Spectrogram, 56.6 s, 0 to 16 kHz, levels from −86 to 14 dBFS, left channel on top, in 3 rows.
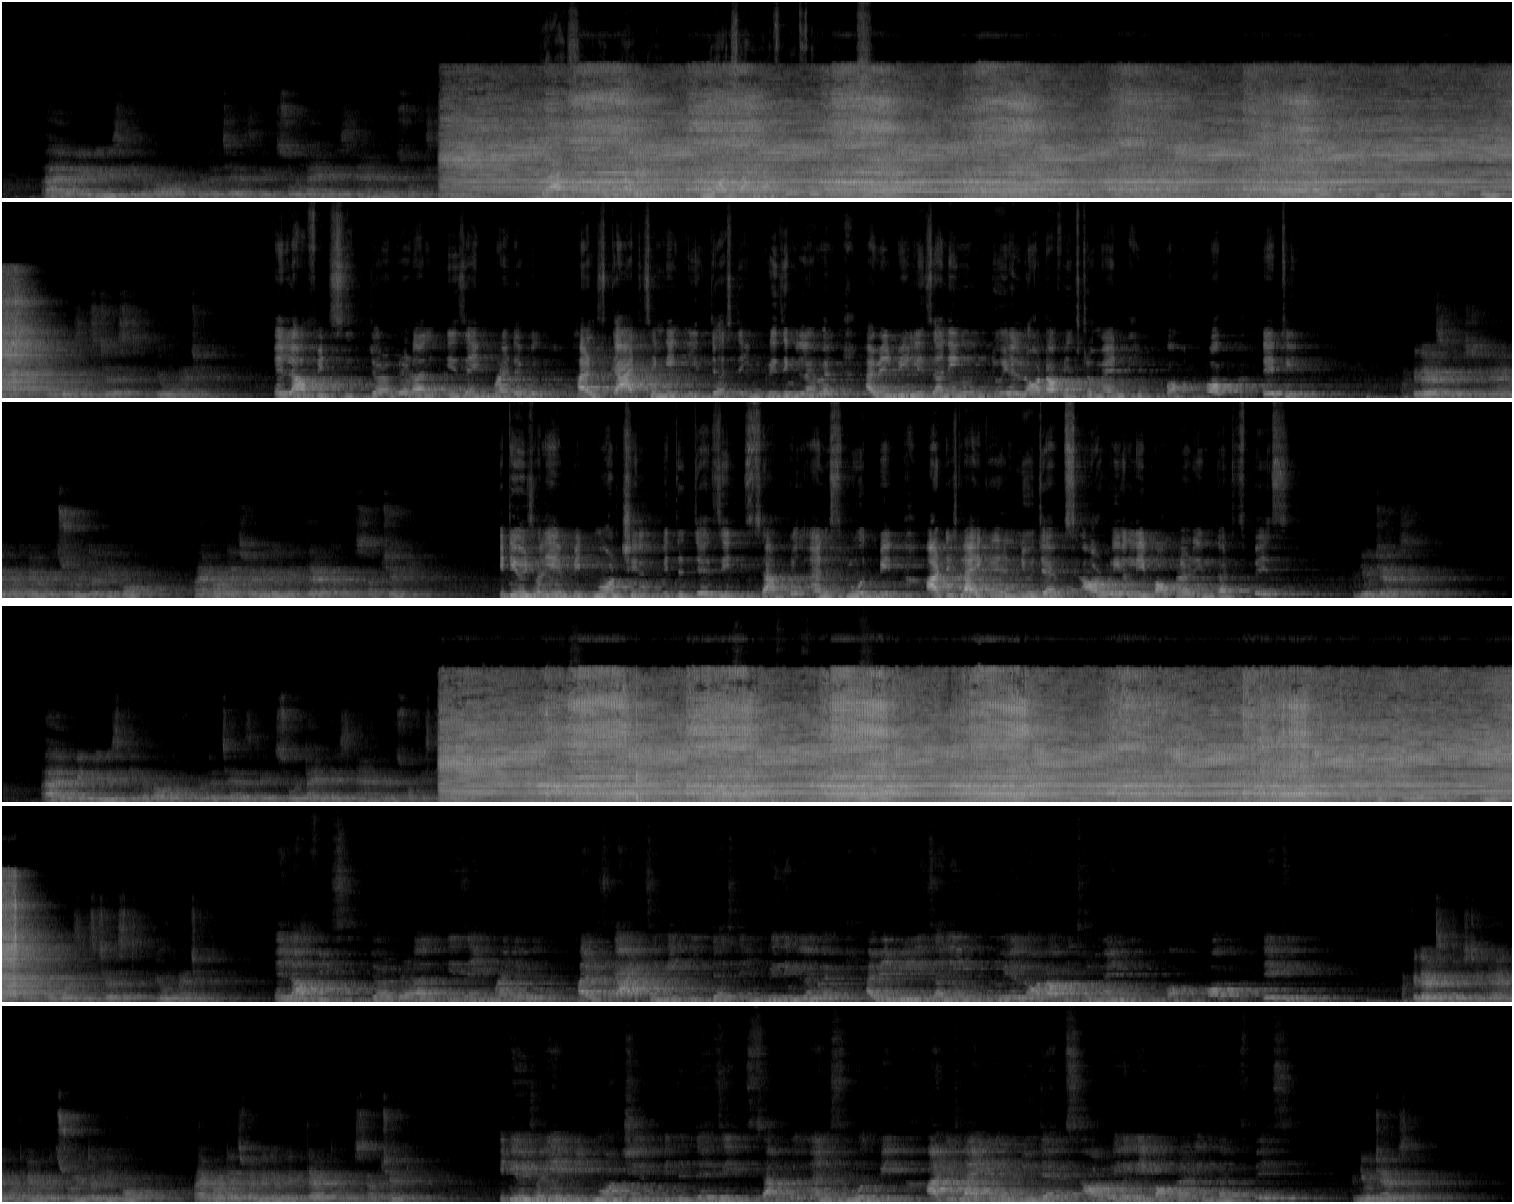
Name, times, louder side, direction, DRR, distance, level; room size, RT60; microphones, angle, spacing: voice 1, 0.5-5.9 11.9-18.8 19.1-20.4 20.8-21.6 36.5-39.5 40.1-42.8 54.6-55.4, equal, 85° right, -6 dB, 1.5 m, -46 dB
sound 1, 5.4-19.1, right 4 dB, 45° right, 0.4 m, -30 dB
voice 2, 6.6-10.6 16.5-16.6 22.3-25.6 26.1-33.2 33.4-35.1 41.3-41.4 44.0-46.9 47.2-53.1 53.4-53.7, left 4 dB, 80° left, 6 dB, 0.4 m, -41 dB
sound 2, 8.8-14.7, left 1 dB, 20° left, 0.4 m, -46 dB
6.4 x 4.7 x 3.9 m, 2.5 s
head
